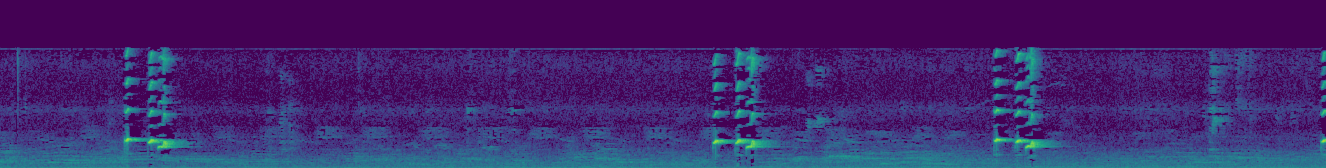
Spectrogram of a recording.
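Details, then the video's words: Kutilang emas, or black-capped bulbul, kept as a master bird whose fairly monotonous song magpie-robins learn, repeats the same short phrase three times at roughly three-second gaps. Each is a clear high whistle sliding down to a lower note. "BURUNG "KUTILANG EMAS" KU BERBUNYI...SUARA MASTER"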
